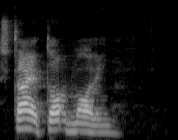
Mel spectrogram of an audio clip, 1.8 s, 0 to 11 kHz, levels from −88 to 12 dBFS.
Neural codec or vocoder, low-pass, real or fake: codec, 44.1 kHz, 7.8 kbps, Pupu-Codec; 9.9 kHz; fake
